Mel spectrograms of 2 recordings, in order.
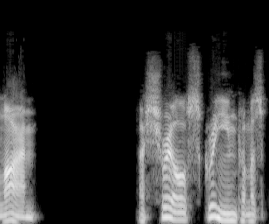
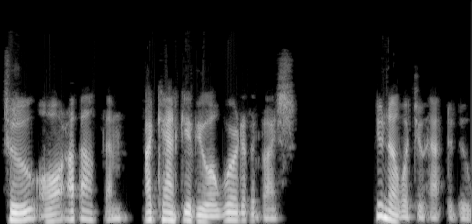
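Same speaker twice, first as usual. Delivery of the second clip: ordinary delivery, nothing marked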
